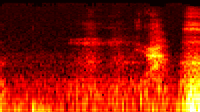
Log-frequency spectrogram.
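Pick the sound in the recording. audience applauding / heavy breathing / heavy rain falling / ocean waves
heavy breathing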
